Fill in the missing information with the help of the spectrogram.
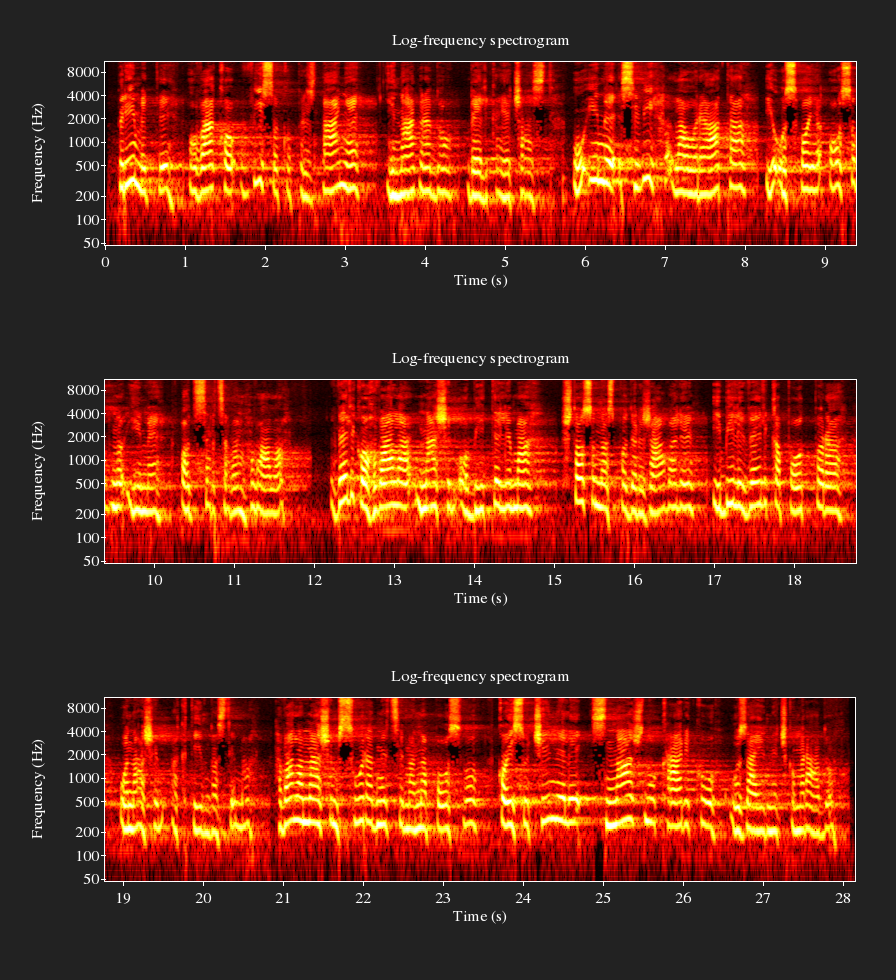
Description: Svečana sjednica Skupštine Međimruske županije održana u atriju Staroga grada u Čakovcu bila je središnji događaj obilježavanja Dana Međimurske županije.
Svečana sjednica uz prigodne govore bila je prilika za pregled prethodine godine, ali i za dodjelu nagrada zaslužnim Međimurkama i Međimurcima.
